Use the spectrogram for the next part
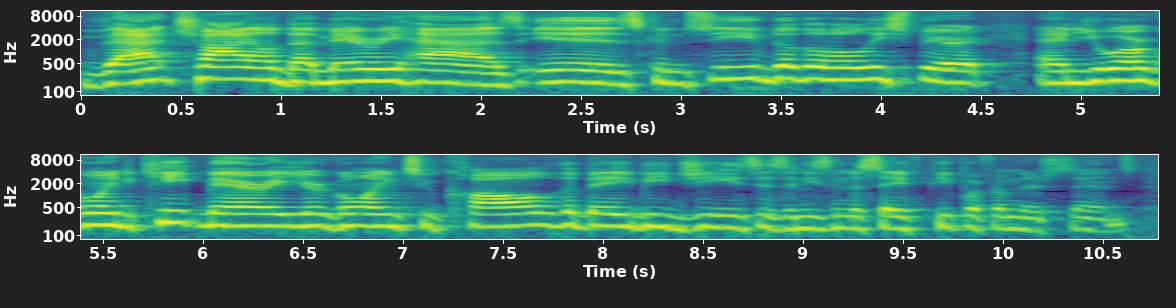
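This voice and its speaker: A man voicing a calm heavenly messenger who speaks slowly and softly to reassure. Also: sits high. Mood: soothing. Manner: soothing, slow and soft.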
